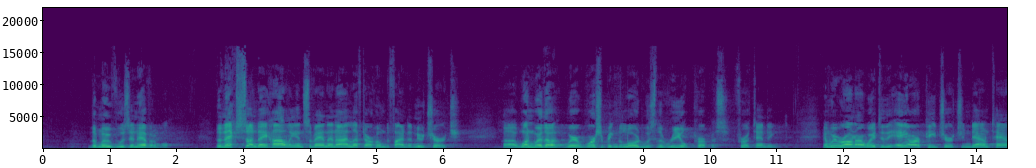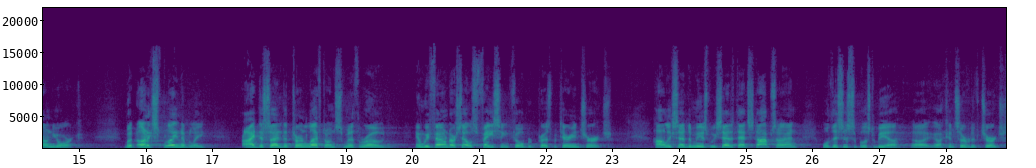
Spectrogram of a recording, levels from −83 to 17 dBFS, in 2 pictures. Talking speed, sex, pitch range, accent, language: 180 wpm, male, 145-190 Hz, American, English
